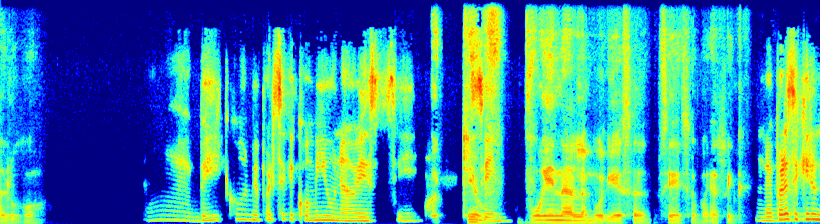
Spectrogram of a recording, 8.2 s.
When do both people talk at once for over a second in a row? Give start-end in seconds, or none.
none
